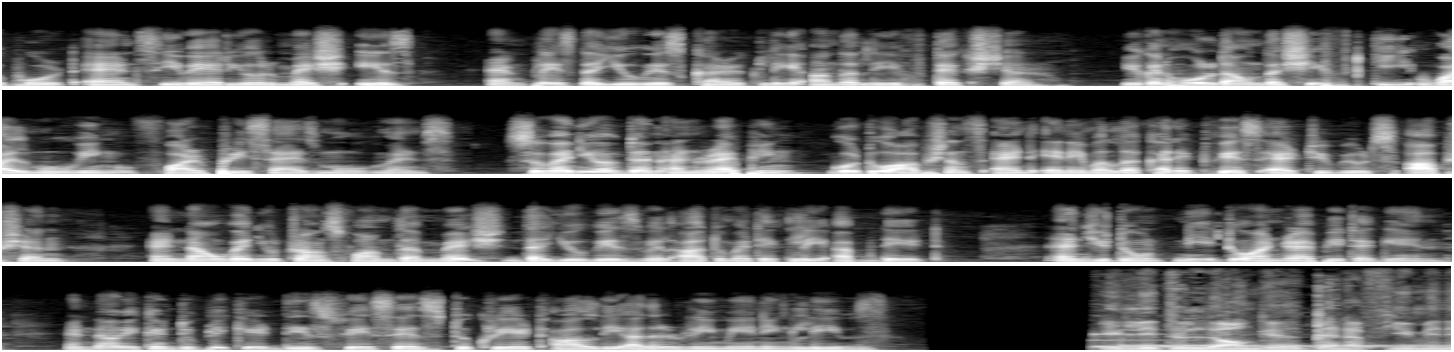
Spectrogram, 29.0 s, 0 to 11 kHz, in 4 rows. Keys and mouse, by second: 0.0 ctrl+space, 0.9 shift+click, 2.7-3.6 middle drag, 7.1 middle click, 8.4 shift+middle click, 11.4-13.2 drag, 14.8 3, 15.8-16.6 shift+middle drag, 16.8 shift+d, 18.7 middle click, 21.0 z, 22.5 shift+click, 23.7 shift+click, 23.9 z, 24.1 shift+click, 24.4 shift+middle drag, 24.9 shift+1, 25.0 shift+click, 25.2 g, 25.9 shift+drag, 26.2 shift+middle drag, 26.7 g.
